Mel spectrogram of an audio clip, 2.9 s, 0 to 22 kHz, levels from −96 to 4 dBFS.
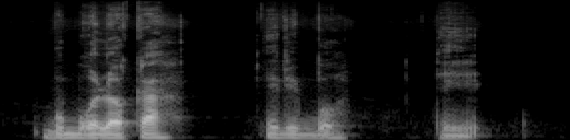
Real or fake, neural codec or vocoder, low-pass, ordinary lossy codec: fake; vocoder, 44.1 kHz, 128 mel bands every 256 samples, BigVGAN v2; none; none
